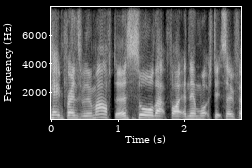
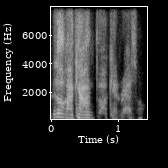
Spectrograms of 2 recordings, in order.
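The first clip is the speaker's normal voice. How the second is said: higher, muted imitation of an annoyed fighter; mock indignant; 8 semitones higher, 4 dB quieter than usual. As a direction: retell the complaint in a strained, held-down voice. Retelling fighter's angry comeback after fight.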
